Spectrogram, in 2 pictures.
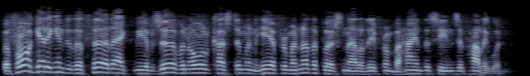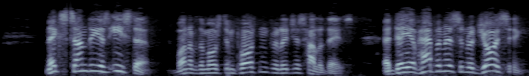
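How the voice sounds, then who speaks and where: A man's voice: on the high side, big pitch swings, brisk. A man hosting a radio show, reading a scripted introduction and interviewing a guest in a genial, joking way, on a dull old broadcast recording. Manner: genial, joking, reads smoothly.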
